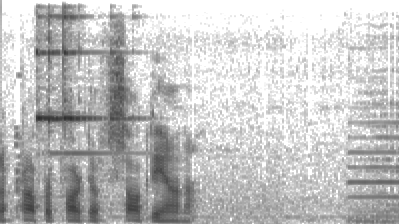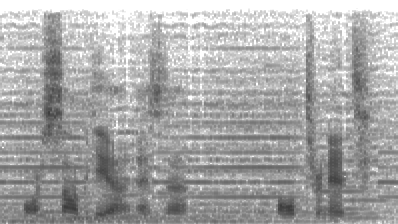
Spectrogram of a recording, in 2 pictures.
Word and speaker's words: Sogdiana: Because that's not a proper part of Sogdiana. Or Sogdia as the alternate pronunciation.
